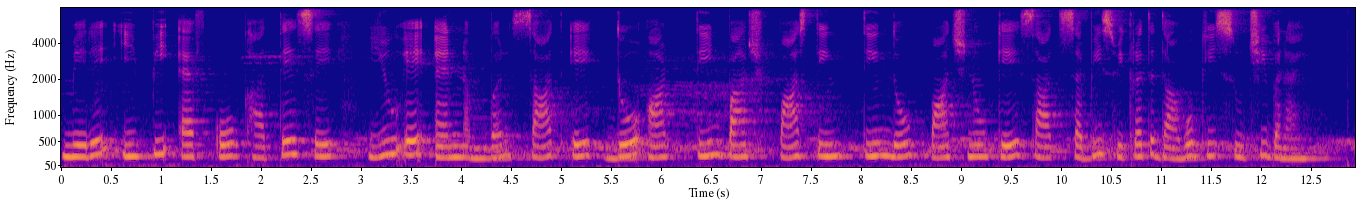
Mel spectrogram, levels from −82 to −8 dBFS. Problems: none marked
